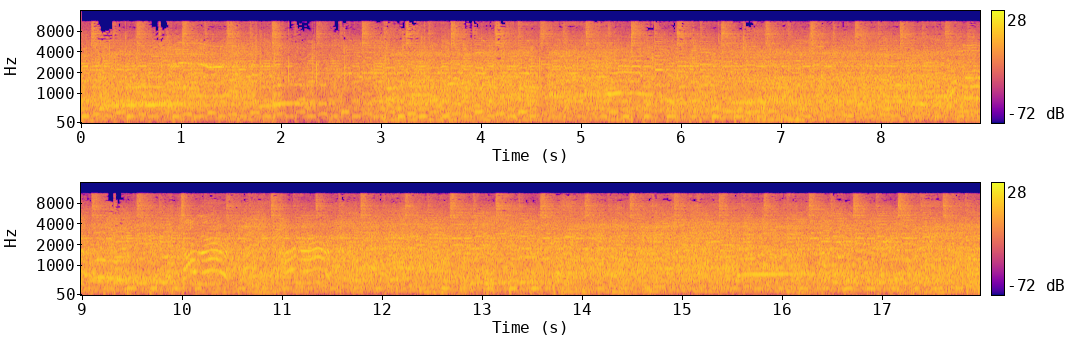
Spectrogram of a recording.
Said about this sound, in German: Danke an die beiden Kämpfer. Noch ein schöner Applaus.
